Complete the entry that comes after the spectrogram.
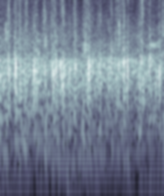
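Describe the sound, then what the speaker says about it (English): Audience applause at a STEAM Co. talks event with Barclays: a steady, close, full round of clapping with no break. "Big round of applause for Stephen"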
